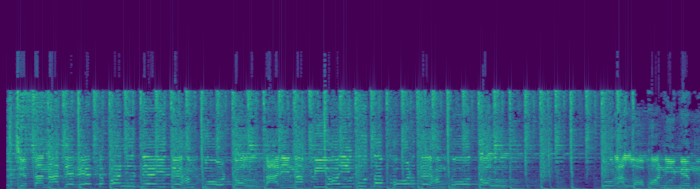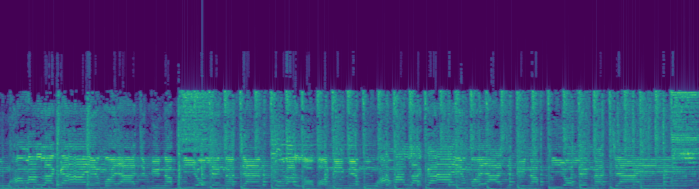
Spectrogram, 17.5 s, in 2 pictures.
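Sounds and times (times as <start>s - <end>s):
Bhojpuri ringtone: 0.1s - 17.4s.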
